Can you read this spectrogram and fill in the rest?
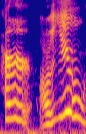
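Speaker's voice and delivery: shrill, very high, loud little pixie voice. Voicing a pixie who narrows his eyes: pixie voice. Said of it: "that's the voice I wanted".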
